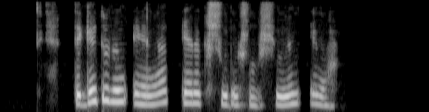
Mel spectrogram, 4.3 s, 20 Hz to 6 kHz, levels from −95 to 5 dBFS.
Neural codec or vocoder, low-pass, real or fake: codec, 16 kHz, 2 kbps, FunCodec, trained on LibriTTS, 25 frames a second; 5.4 kHz; fake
